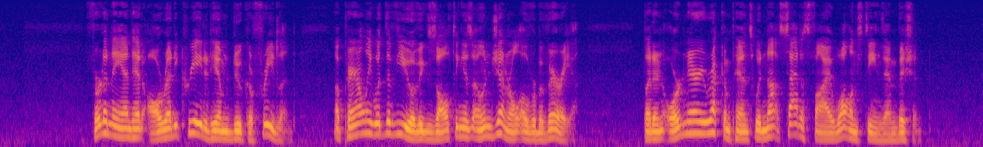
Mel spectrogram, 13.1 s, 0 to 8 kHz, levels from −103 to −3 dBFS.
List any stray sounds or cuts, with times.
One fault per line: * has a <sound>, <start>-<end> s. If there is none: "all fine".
all fine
